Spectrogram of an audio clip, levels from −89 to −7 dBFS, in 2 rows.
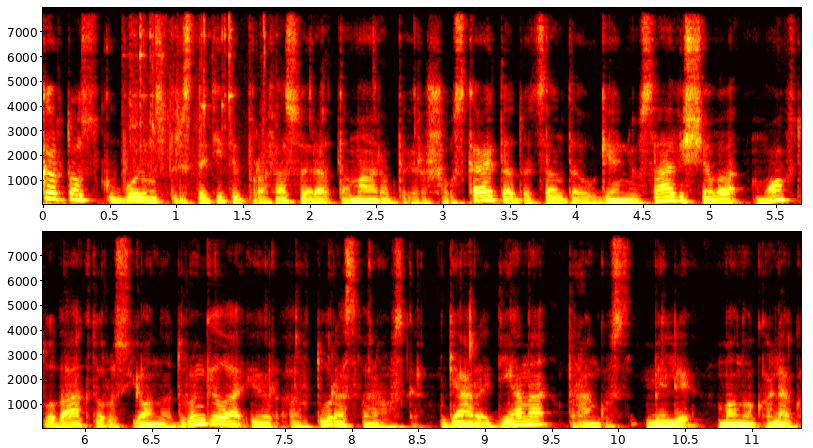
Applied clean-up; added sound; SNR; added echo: none; Keys jangling; 20 dB; reverberation time 0.3 s.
